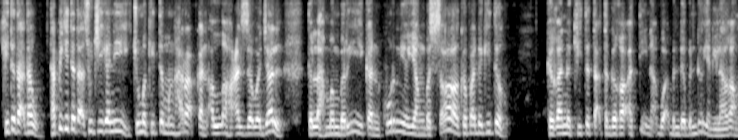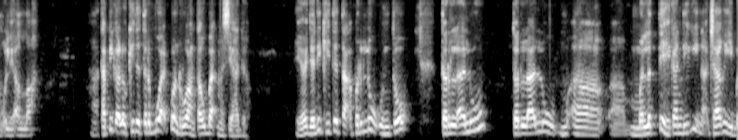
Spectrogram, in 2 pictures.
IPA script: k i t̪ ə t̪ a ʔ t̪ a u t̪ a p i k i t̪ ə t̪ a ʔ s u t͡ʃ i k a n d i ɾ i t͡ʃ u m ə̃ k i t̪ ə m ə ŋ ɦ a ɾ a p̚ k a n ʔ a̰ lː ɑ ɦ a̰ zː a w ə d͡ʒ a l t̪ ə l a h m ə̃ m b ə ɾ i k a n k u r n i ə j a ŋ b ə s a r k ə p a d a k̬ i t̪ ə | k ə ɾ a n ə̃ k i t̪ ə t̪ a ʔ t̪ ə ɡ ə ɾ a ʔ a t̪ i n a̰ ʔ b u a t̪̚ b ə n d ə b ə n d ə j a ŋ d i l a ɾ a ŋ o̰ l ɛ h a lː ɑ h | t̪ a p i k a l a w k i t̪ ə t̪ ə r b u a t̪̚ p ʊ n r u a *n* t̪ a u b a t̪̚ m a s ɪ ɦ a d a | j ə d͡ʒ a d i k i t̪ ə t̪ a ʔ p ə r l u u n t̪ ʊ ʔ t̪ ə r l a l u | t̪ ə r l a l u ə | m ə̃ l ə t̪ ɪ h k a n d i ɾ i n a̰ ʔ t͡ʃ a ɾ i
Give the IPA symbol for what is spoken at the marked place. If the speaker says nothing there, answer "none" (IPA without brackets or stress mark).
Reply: ŋ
